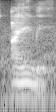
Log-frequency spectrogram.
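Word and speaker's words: ayni: all levels is containing a quechua word called aini and that word is spelled a-y-n-i it is Loosely translated as Harmony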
